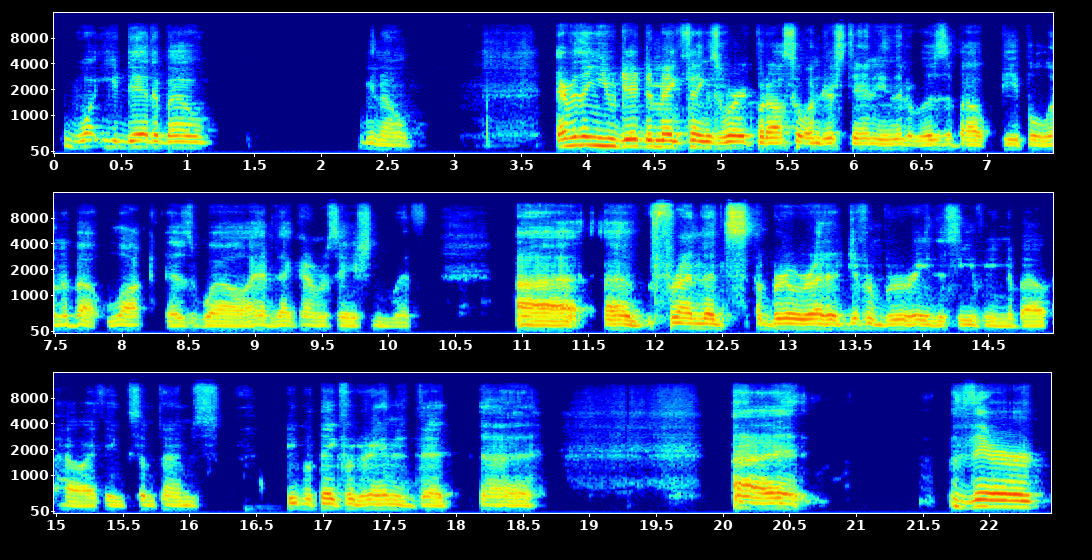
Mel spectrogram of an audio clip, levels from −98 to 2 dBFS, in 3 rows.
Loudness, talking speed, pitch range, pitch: -23 LUFS, 150 wpm, 110-155 Hz, 120 Hz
